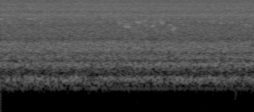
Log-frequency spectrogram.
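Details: Swarm of honey bees at an apiary: a dense, steady, continuous buzzing hum with no pauses, thick low droning bands and a hiss across the upper range throughout.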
